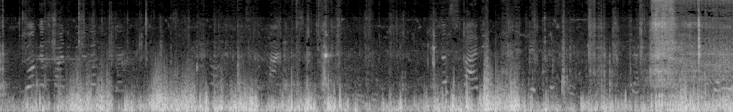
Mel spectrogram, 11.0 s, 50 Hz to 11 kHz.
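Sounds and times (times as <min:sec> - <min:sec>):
wind buffeting microphone: 0:00.0 - 0:11.0
people talking: 0:00.4 - 0:02.3, 0:02.9 - 0:04.8, 0:06.5 - 0:08.6, 0:09.4 - 0:11.0.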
